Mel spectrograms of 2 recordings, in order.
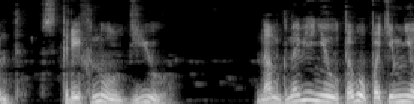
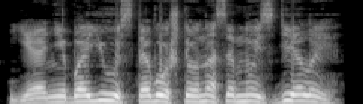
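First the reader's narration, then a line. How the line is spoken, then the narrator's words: Shouting. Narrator (Russian): кричал Перри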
